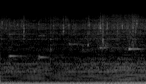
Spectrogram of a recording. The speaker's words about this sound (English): Another day of rain.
